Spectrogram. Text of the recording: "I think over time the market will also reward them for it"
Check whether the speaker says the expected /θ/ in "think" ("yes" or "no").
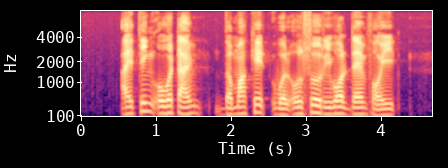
no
